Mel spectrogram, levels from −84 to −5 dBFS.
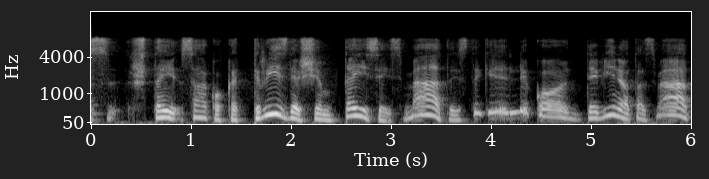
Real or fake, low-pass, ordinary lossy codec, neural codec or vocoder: real; 7.2 kHz; Opus, 64 kbps; none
